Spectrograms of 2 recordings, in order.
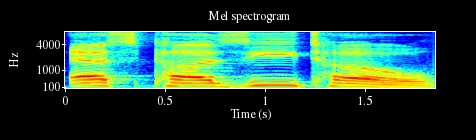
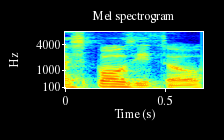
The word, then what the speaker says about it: Esposito: More than one comment that literally said his name is pronounced Esposito, like phonetically. Here's the thing though. It's not. Giancarlo Esposito, Esposito, Esposito, Esposito.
